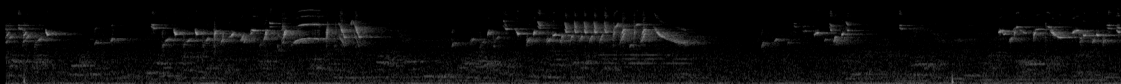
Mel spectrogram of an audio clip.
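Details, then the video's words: Male European goldfinches in a singing contest, a master bird against an excited rival: bursts of bright twittering, tinkling notes and buzzy trills high in pitch, coming in phrases separated by short pauses. "Battle de chardonnerets"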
